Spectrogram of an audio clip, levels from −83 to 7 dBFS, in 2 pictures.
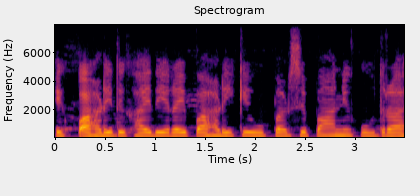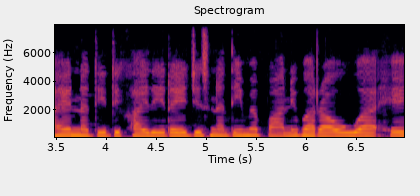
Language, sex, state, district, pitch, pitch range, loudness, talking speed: Hindi, female, Bihar, Purnia, 215 Hz, 210-220 Hz, -20 LUFS, 225 wpm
